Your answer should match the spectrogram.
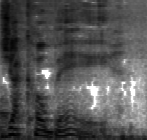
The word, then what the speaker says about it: Jacoby: Jacoby. I think that's how they actually pronounce it. – Is it? – Yeah, it's French.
